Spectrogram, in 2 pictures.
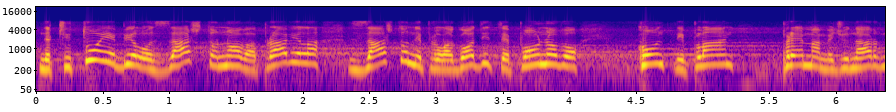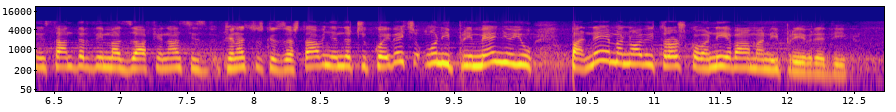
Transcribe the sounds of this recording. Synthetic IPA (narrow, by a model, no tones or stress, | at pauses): znat͡ʃit̪uːje̞biːlˠo̞zaʂt̪o̞no̞ʋapɾaʋilˠa | zaʃt̪o̞ne̞pɾilˠaɡo̞d̪it̪e̞po̞no̞ʋo̞ | ko̞nt̪niplˠaːn | pɾe̞mame̞d͡ʑunaːɾod̪nimst̪and̪aɾd̪imazafinansifinaniskoizʋeʃt̪aːʋaɲeznat͡ʃikojiʋet͡ɕo̞nipɾime̞ɲujupane̞ːmano̞ʋixt̪ɾo̞ʃko̞ʋanijeʋamanipɾiːʋɾed̪i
